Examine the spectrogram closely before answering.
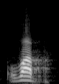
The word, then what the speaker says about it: verb: तो वर्ब, ऐसे VERB, इसको वैसे शुद्ध उच्चारण होता है वब। क्या होता है? वब। पर अपन गुरुजी स्कूल में पढ़ाया है या वर्ब की थर्ड फॉर्म लगा दो।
